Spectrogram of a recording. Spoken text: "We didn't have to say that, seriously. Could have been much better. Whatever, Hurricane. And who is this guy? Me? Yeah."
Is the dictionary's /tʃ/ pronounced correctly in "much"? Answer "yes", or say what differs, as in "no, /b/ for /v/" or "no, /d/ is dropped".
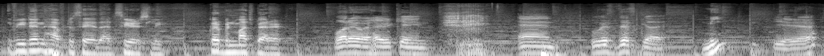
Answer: yes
